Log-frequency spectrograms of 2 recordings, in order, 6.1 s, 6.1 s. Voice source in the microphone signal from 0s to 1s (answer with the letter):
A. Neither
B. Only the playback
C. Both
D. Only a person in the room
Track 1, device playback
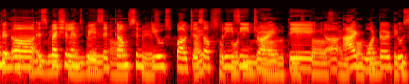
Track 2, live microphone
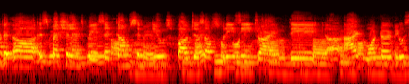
B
